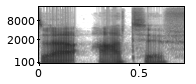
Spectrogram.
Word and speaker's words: Atif: One little thing, it's Atif as opposed to Atif.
